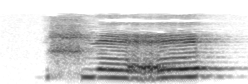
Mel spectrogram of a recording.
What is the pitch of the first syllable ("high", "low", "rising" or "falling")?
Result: low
